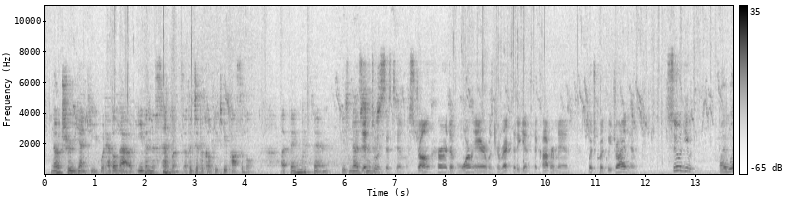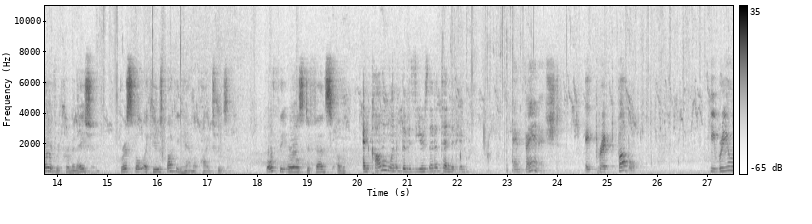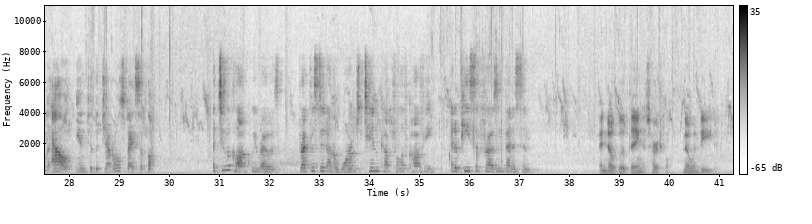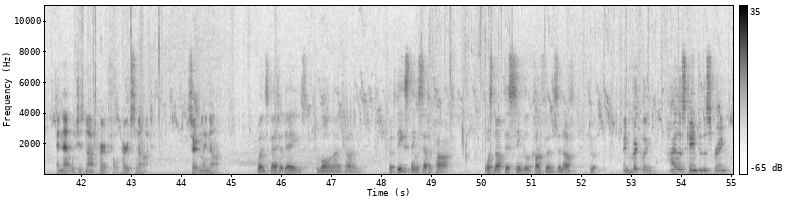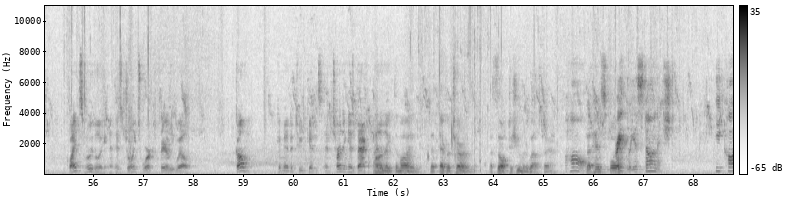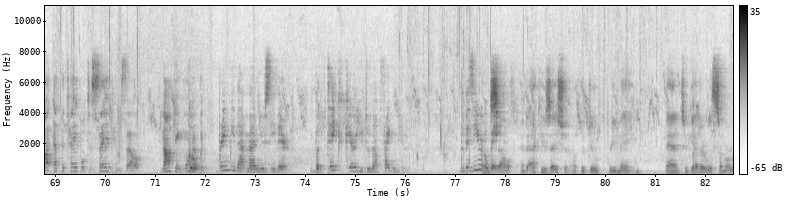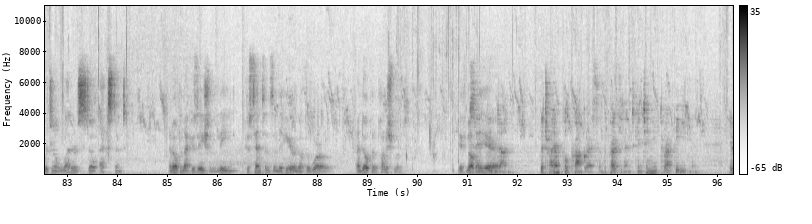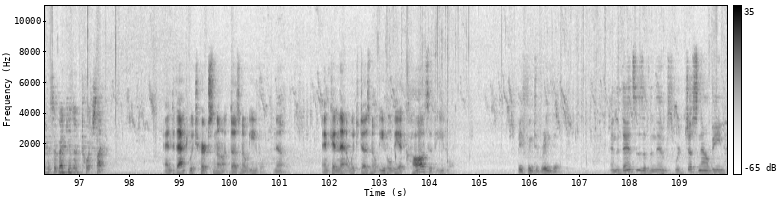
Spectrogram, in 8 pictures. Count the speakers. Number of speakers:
9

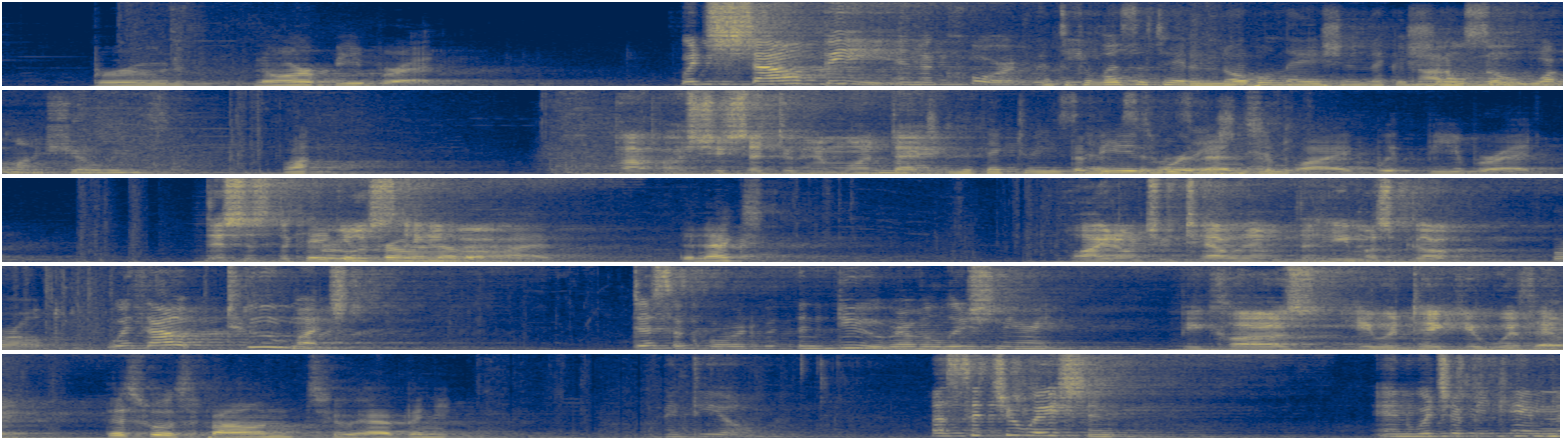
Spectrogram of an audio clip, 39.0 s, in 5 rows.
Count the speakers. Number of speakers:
5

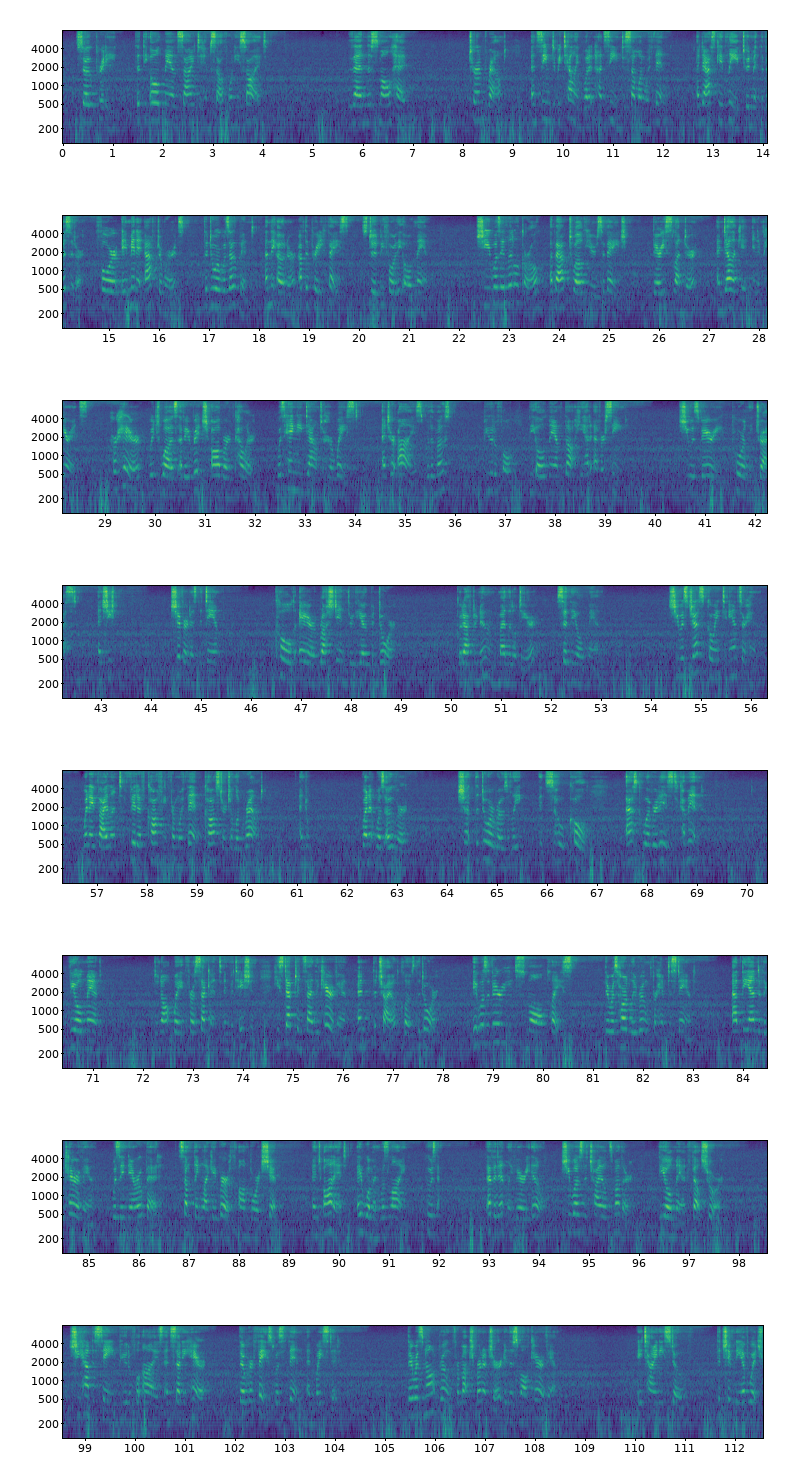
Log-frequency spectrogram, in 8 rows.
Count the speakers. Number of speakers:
1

